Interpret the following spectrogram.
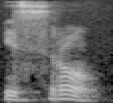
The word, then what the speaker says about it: ISRO: So ISRO have been taken and it is pronounced as a word ISRO.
